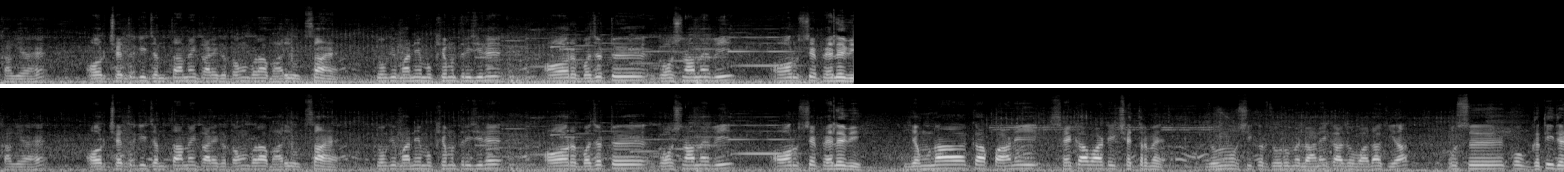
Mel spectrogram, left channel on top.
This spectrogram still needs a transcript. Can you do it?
गया है और क्षेत्र की जनता में, कार्यकर्ताओं में बड़ा भारी उत्साह है, क्योंकि माननीय मुख्यमंत्री जी ने और बजट घोषणा में भी और उससे पहले भी यमुना का पानी शेखावाटी क्षेत्र में झुंझुनू सीकर चोरू में लाने का जो वादा किया, उसको गति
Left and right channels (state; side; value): drops out; left; at 8.6 s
